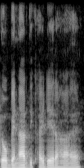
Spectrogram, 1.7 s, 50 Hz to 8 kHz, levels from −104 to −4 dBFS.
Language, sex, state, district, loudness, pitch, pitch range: Hindi, male, Assam, Kamrup Metropolitan, -20 LUFS, 105 Hz, 100-105 Hz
